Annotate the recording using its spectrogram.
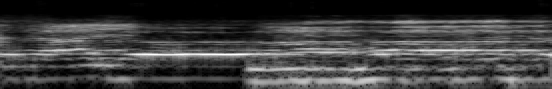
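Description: Hindu devotional mantra chanting set to music: a melodic chanted phrase over a steady held tone, with a new phrase starting about half a second in.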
